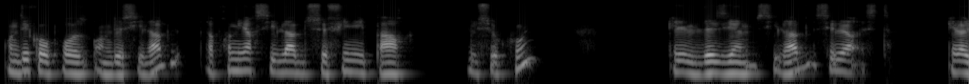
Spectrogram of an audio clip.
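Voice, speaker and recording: A man teaching Arabic letter reading in a step-by-step lesson, patiently repeating syllables to demonstrate. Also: medium pitch. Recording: tinny phone-like sound.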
